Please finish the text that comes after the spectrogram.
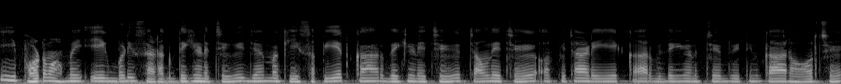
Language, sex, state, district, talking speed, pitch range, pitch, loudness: Garhwali, male, Uttarakhand, Tehri Garhwal, 205 wpm, 130-145 Hz, 135 Hz, -27 LUFS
